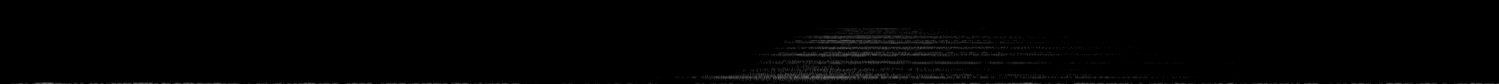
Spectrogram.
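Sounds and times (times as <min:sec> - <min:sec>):
percussion: 0:06.8 - 0:12.7.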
